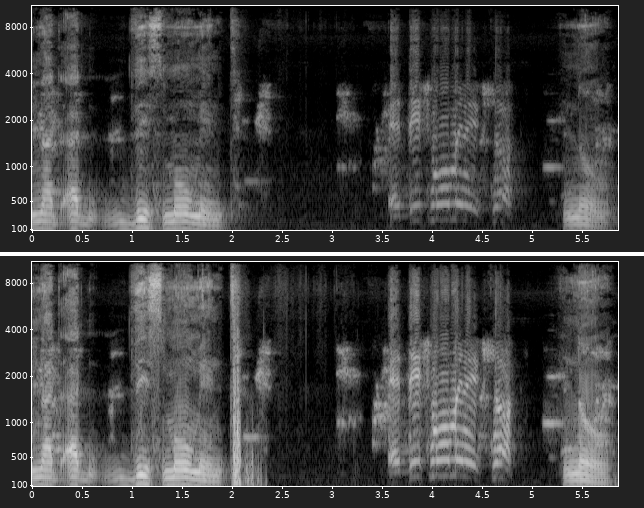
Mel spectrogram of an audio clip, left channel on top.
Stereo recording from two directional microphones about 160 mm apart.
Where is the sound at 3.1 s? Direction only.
35° right (ahead or behind).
